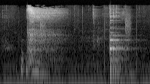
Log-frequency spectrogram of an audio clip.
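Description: Someone takes a noisy slurping sip of water from a glass, followed by a sharp clink as the glass is set down, over a steady low hum.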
